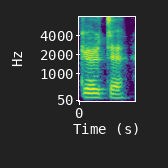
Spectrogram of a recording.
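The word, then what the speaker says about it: Goethe: to the german is spelled ghost but it's pronounced go to the the philosopher he said until one is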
